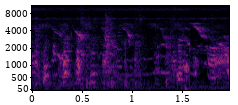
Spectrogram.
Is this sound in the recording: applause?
no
